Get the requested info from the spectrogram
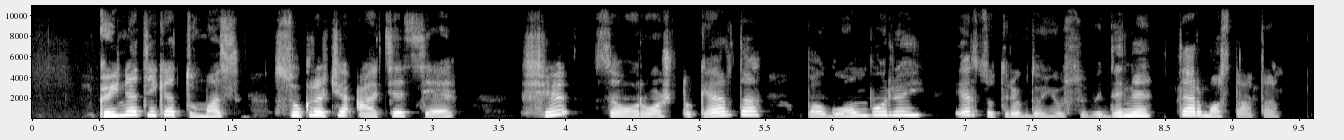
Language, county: Lithuanian, Klaipėda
